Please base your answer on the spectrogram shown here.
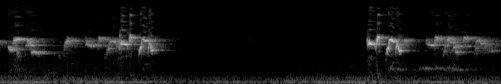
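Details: Red-whiskered bulbul in the fancy 'mae bot lak wai' song style: a chirpy warbled phrase of quick notes, almost two seconds of silence, then another bright, rolling phrase.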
